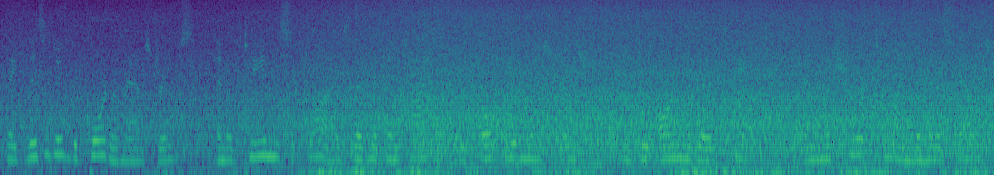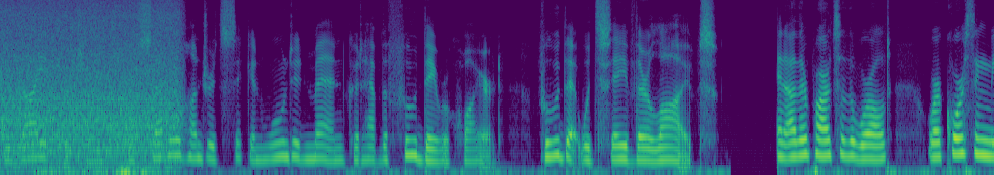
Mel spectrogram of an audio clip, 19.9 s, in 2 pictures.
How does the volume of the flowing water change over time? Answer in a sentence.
The volume of the flowing water goes up.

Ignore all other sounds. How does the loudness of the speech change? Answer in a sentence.
The loudness of the speech goes up.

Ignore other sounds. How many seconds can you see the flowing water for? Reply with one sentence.
You can hear the flowing water for 12 seconds altogether.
